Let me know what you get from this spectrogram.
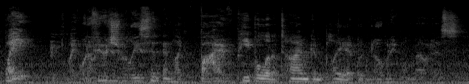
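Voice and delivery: fast hushed scheming whisper; conspiratorial whisper. Retold or imitated. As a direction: whisper the sneaky plan. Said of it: "they're like".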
